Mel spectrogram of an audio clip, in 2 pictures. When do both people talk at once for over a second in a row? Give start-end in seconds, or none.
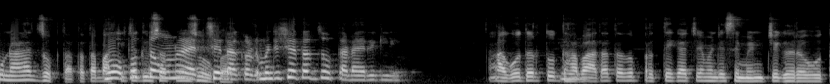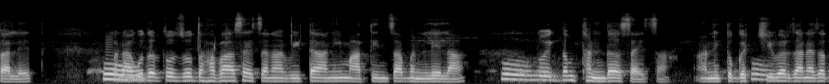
1.0-2.6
